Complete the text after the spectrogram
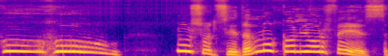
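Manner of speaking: very high hooting owl voice, stretched hoo. Reading game dialogue aloud, the owl speaks to a surprised Link; Kaepora Gaebora owl voice. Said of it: "This voice of Kepora Kepora".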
